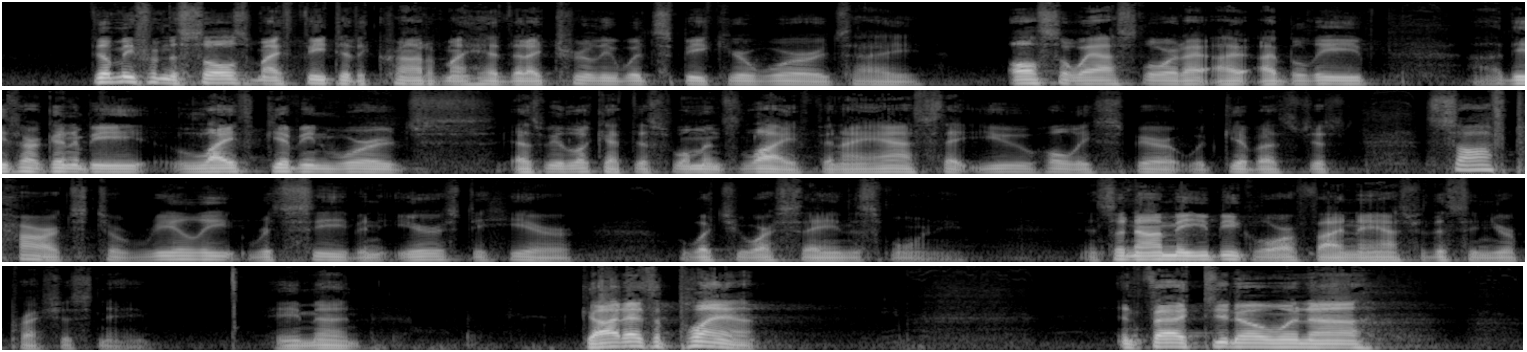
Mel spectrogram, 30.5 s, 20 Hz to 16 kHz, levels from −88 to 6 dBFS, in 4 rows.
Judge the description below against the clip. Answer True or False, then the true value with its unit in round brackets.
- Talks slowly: False (195 wpm)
